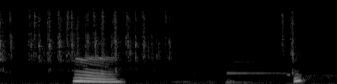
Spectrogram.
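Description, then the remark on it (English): Rapid clatter of computer keyboard typing in quick bursts, with a voice briefly overlapping mid-way and a short pause before a final flurry of keystrokes. “Is that what it's is that called? Real typing?”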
